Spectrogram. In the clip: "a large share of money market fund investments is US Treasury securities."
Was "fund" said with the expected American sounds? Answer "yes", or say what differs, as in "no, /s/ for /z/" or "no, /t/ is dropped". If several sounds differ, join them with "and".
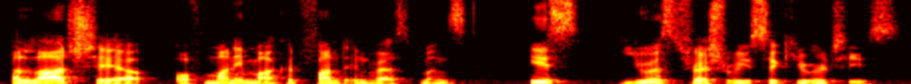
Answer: yes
